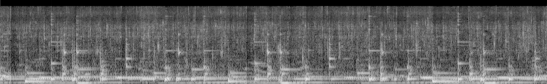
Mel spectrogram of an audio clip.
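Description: Oil sizzling and crackling as food fries in a pot, under background music with a bass figure that repeats about every two seconds.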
